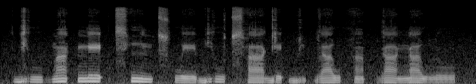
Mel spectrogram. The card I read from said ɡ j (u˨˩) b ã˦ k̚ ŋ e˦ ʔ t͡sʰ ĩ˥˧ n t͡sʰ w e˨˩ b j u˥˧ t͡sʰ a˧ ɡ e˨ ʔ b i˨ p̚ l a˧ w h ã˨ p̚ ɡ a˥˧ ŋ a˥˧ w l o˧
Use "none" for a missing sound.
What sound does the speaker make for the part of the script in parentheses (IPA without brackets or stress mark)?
u˨˩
